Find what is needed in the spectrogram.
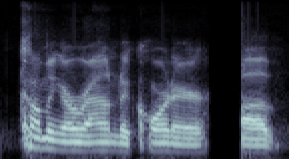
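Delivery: ordinary delivery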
